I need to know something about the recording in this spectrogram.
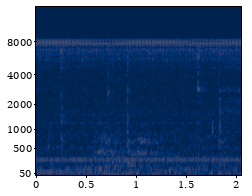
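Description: Near silence: a steady low hum with a few faint, irregular clicks from the computer's pointing device as brush strokes are painted.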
